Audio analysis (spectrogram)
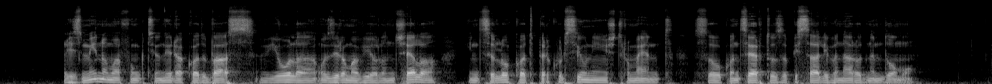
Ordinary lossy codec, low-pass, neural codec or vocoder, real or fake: none; 19.8 kHz; none; real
